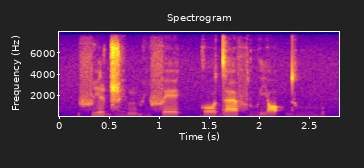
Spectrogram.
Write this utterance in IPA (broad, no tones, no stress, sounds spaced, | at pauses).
f i ɖ͡ʐ e̤ m b i̤ f e kː o d æ f ɾ ṳ j ɒ ʔ d ṳ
